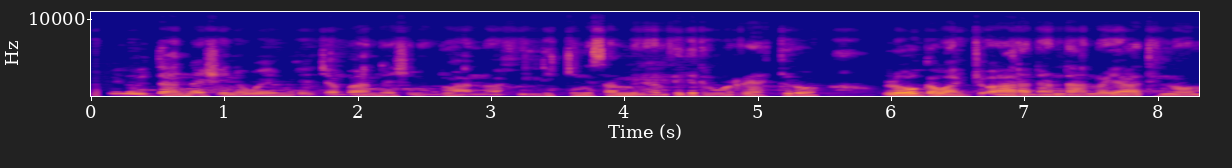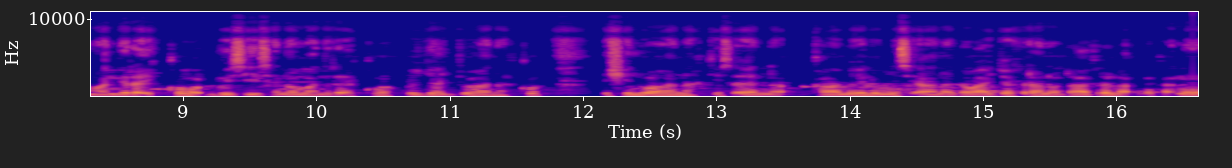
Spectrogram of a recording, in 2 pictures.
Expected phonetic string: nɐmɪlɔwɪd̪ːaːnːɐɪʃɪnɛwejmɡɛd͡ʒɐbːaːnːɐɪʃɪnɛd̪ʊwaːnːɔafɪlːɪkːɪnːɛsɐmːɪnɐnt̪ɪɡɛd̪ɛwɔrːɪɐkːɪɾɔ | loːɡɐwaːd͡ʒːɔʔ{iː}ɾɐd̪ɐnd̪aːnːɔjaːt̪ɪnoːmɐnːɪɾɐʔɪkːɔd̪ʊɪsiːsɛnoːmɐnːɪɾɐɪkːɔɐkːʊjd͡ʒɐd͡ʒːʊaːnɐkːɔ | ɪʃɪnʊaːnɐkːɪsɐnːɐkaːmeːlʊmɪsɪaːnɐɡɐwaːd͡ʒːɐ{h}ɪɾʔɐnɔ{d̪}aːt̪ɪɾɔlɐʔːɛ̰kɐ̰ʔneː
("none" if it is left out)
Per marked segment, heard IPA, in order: aː, f, d̪

